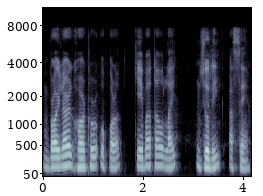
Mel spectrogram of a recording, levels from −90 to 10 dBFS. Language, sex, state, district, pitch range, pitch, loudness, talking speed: Assamese, male, Assam, Sonitpur, 135-155 Hz, 140 Hz, -19 LUFS, 115 wpm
